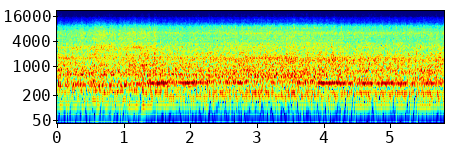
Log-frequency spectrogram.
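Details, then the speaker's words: Oliver 88 Wheatland tractor, engine possibly Wisconsin per tractor data, newly on the lot with some issues; steady, even, smooth low rumble with no knocks or misses: normal engine running. "so well guys here we go the first oliver tractor on crazyd's equipment i haven't had an oliver on the law in years so this is kind of a neat ad again um i just love to listen to this tractor run"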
